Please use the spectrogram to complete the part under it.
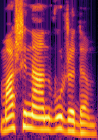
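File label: "машинаӧн вуджӧдӧм", Komi, female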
